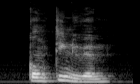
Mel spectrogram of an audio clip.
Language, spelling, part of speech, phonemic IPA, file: Dutch, continuüm, noun, /ˌkɔnˈti.ny.ʏm/, Nl-continuüm.ogg
- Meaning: continuum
